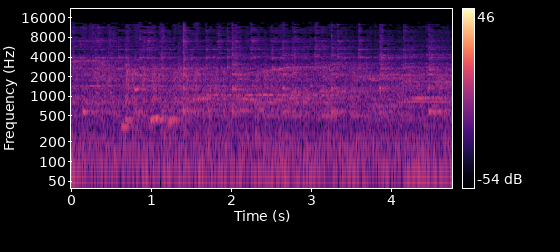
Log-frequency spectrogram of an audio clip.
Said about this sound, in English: More cowbell. So you can hear the folks, they're cheering, they're banging things. And listen, it's a great morale booster.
